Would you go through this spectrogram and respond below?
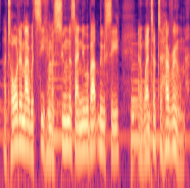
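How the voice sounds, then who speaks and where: An actor playing a grave, conscientious doctor, narrating his own account in a measured, formal, sombre way in an audio drama. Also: mid-range voice, over music, lightly acted. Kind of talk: dramatized first-person narration.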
